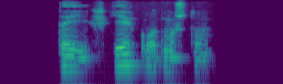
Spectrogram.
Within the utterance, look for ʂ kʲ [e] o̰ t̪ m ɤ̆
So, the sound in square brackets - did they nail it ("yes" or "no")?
yes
